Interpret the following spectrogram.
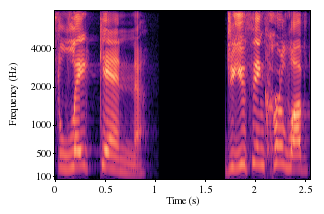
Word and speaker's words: Laken: say her name Joe it isn't Lincoln Riley you old incoherent defecating in your diaper babbling drooling idiot it's Laken do you think her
